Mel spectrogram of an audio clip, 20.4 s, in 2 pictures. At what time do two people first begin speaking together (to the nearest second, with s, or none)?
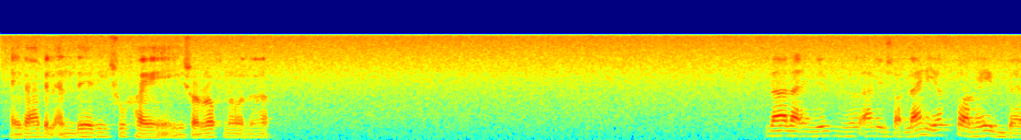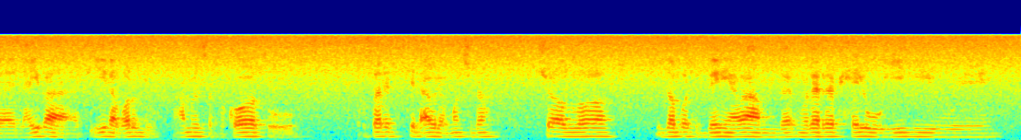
none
